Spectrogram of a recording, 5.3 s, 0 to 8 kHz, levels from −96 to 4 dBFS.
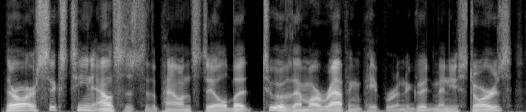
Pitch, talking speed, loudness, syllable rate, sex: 105 Hz, 230 wpm, -21 LUFS, 5.9 syllables/s, male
